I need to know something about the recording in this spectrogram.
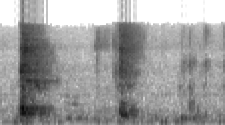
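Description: Two short coughs, about a second apart.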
